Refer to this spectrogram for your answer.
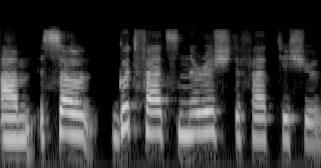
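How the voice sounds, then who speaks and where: A woman with a Bulgarian accent speaks at a fairly high pitch. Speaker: Ayurvedic chef and educator. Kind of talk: interview. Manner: hesitant with fillers.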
